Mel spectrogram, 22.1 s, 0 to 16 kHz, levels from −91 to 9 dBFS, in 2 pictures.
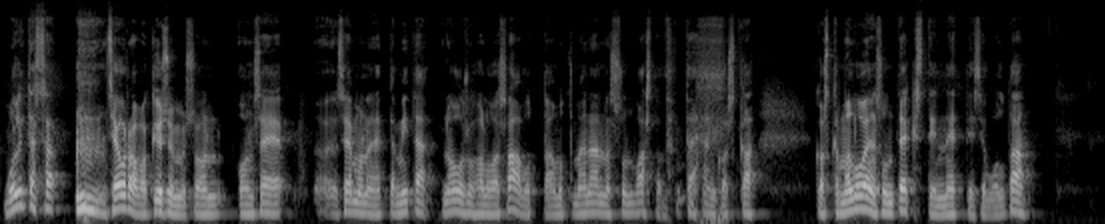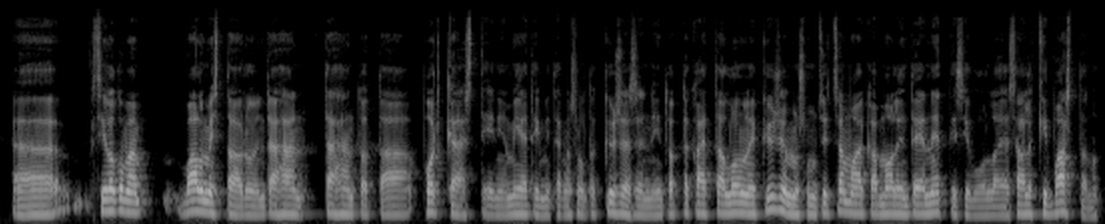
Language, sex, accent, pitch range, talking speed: Finnish, male, native, 105-130 Hz, 155 wpm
